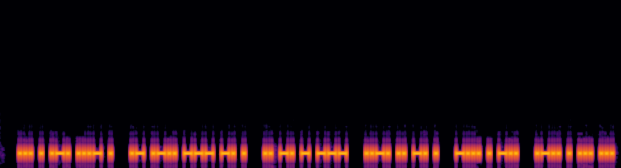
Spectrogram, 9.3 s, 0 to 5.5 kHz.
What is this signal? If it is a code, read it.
Morse code, heard as a keyed tone, about 30 wpm, 500 Hz. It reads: SERVE ALONE INTO FINE BED LESS
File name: 632 Words 30WPM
